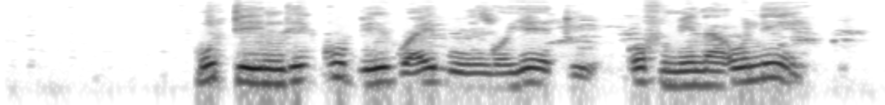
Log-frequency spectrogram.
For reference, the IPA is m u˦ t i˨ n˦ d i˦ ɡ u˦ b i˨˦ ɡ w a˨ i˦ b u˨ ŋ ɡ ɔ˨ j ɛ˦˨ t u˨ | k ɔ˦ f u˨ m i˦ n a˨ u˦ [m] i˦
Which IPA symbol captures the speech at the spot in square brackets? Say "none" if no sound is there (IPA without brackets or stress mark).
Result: n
